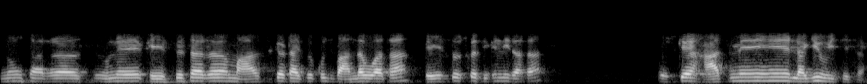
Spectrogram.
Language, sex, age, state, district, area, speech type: Hindi, male, 18-30, Madhya Pradesh, Betul, urban, conversation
